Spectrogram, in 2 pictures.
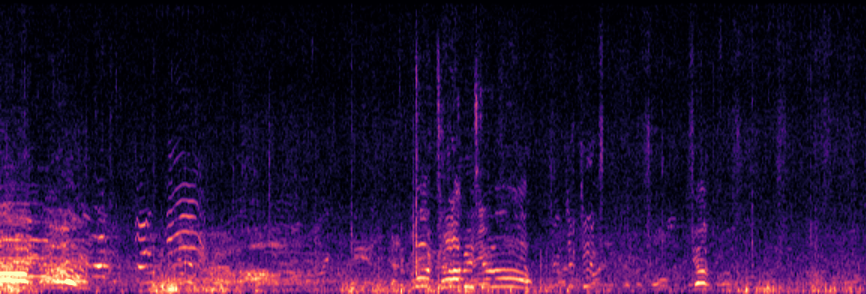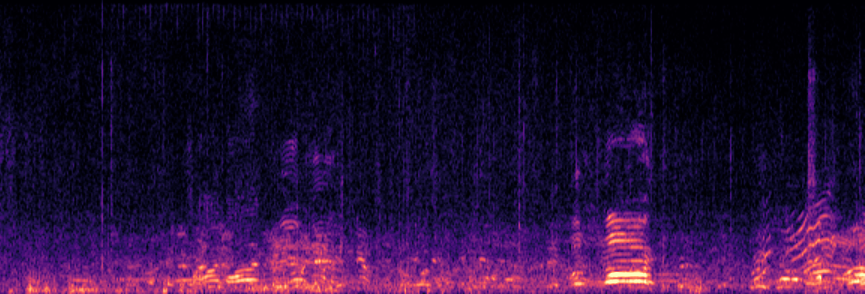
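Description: Young men and boys shout and call out nearby across an open field.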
